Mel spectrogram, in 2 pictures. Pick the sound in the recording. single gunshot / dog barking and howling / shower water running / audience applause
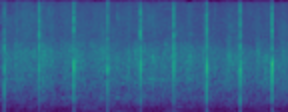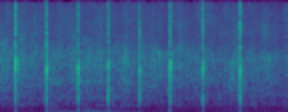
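audience applause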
